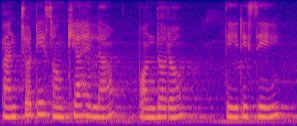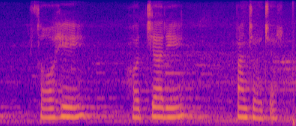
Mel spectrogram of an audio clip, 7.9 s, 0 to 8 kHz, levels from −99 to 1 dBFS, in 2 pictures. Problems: low volume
